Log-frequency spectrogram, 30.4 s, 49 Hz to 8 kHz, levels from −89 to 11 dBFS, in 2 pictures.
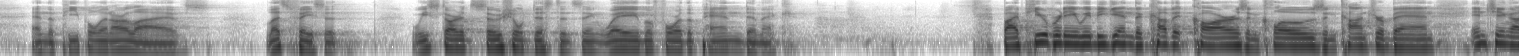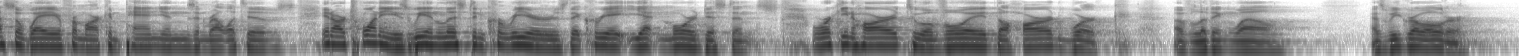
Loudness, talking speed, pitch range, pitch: -18 LUFS, 120 wpm, 100-130 Hz, 115 Hz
